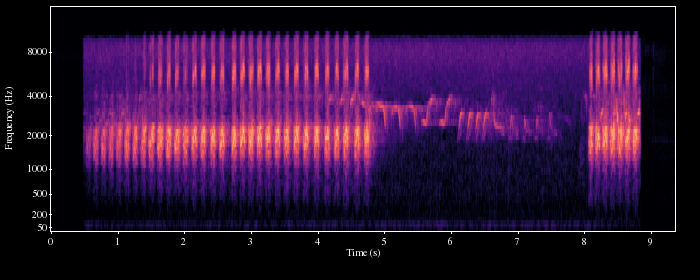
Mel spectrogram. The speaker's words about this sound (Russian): Сороки.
